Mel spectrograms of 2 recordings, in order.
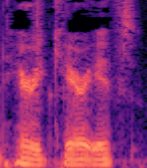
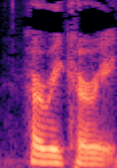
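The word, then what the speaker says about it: harakiri: I always said Harry Carey. – Bushido. Harry Carey is gut cut. – No. – Oh, Harikari? – Harikari. – Yeah.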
